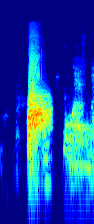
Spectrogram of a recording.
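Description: A dog from Florida barks: one loud, sharp bark, a short pause, then a second, lower and softer bark that draws out longer. No one speaks.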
